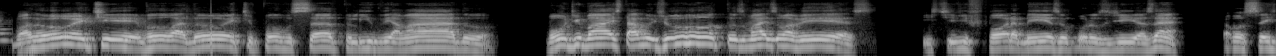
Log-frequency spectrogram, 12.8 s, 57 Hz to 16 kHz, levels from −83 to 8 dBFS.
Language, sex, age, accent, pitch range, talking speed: Portuguese, male, 50-69, Brazilian, 125-150 Hz, 115 wpm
